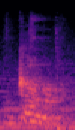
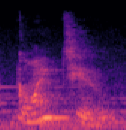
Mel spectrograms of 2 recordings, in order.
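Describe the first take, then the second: First: The words are reduced and blended together. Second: Both words are said fully and separately. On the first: This is informal speech. "some people say gonna in informal speech" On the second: This is the standard form. "the standard form of saying it is going to"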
